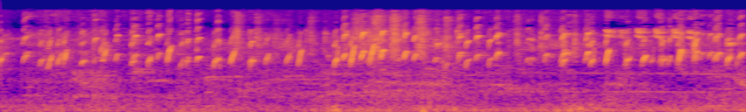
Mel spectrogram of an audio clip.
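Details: European goldfinch twittering, the style called 'batbata', used to stir a silent caged goldfinch into singing; dense rapid high chirps and short trills run without pause, overlapping, and grow louder after the middle, set among outdoor bird sounds.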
